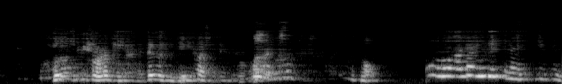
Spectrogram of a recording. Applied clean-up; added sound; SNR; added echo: neural mask model DeepFilterNet 3.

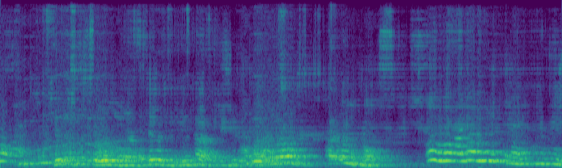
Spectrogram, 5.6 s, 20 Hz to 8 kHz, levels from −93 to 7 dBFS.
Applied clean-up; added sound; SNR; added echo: neural separator model SepFormer DNS4.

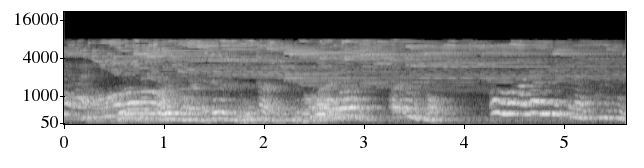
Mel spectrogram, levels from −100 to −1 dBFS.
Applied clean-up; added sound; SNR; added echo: none; Chime; 10 dB; reverberation time 0.9 s.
